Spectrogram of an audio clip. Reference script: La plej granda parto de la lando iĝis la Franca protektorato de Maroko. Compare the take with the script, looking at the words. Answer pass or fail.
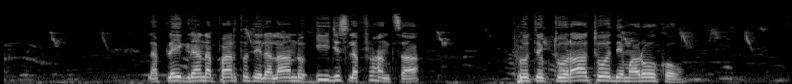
pass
